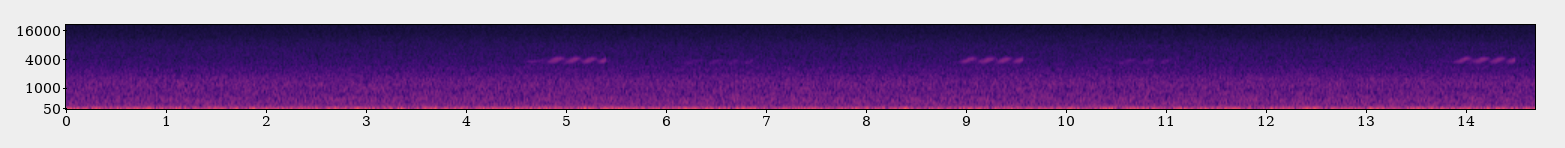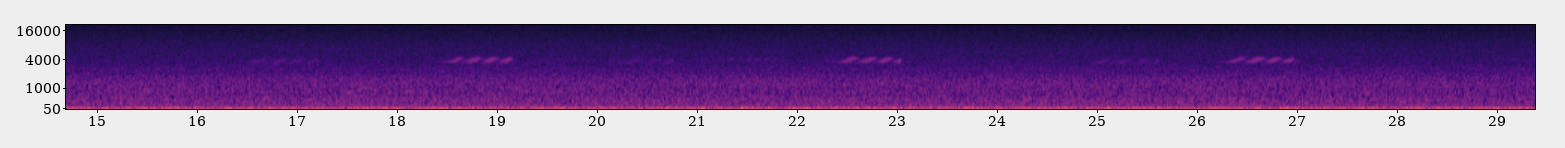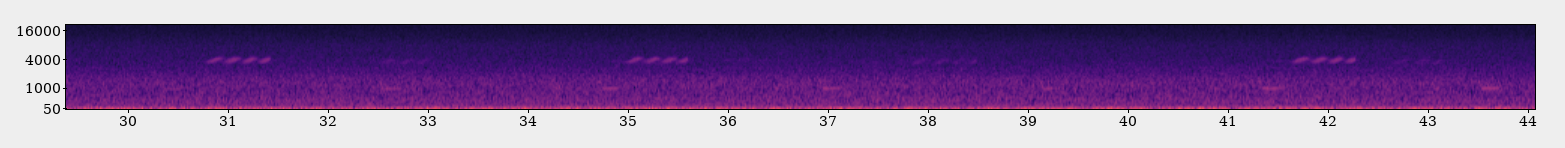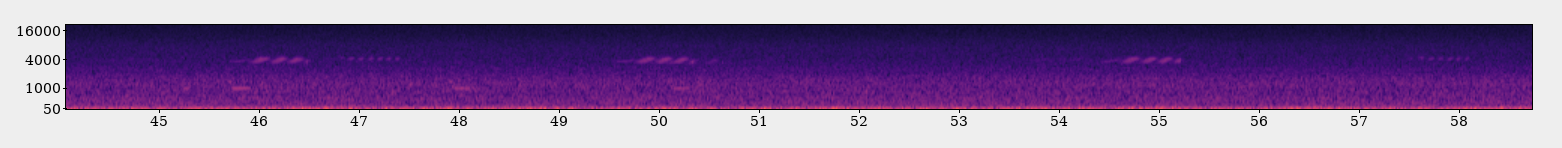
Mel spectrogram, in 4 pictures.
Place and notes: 느랏재 계곡 5월 Neuratjae Valley midnight (late May)
강원도, 대한민국, 24 May, 23:30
